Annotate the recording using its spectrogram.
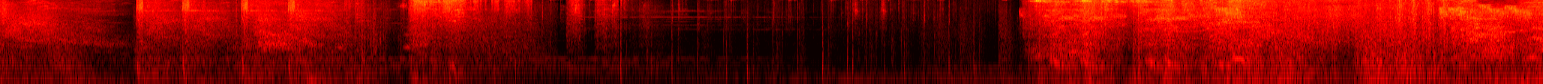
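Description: Chained blades whoosh and slash through the air in a fight.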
